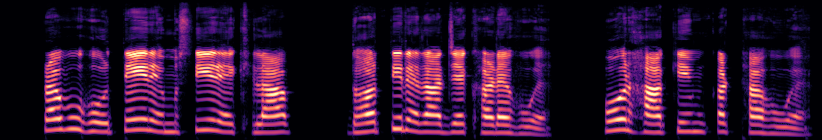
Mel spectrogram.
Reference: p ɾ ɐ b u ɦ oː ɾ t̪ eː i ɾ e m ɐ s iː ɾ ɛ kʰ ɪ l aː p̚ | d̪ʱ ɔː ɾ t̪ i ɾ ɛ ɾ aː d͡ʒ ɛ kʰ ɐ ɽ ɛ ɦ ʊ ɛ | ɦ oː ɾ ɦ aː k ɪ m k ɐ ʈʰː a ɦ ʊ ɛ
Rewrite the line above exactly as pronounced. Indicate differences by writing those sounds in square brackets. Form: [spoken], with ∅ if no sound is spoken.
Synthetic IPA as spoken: p ɾ ɐ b u ɦ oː ɾ t̪ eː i ɾ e m ɐ s iː ɾ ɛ kʰ ɪ l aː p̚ | d̪ʱ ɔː ɾ t̪ i ɾ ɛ ɾ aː d͡ʒ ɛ kʰ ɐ ɽ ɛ ɦ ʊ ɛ | ɦ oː ɾ ɦ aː k ɪ m k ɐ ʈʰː a ɦ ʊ ɛ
